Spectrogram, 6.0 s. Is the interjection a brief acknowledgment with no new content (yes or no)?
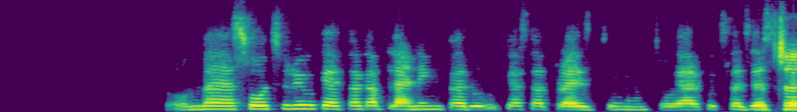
no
